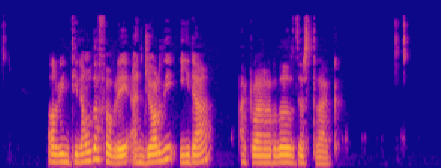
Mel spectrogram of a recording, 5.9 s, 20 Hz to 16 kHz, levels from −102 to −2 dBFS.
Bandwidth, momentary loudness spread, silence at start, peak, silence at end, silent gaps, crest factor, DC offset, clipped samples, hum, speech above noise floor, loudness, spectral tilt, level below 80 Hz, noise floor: 11.5 kHz; 17 LU; 0.65 s; -8 dBFS; 1.5 s; none; 18 dB; under 0.1%; under 0.1%; none; over 66 dB; -24 LUFS; -6.5 dB/octave; -72 dBFS; under -90 dBFS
